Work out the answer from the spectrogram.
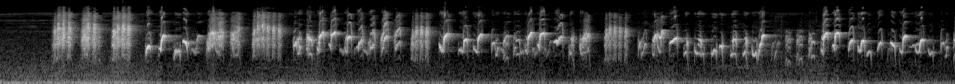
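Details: Streak-eared bulbul used as a decoy in bird trapping, calling at a captive young female bird. Rapid bubbly chatter of short, bouncing whistled notes, broken by harsh broadband rasping bursts near the start and middle.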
